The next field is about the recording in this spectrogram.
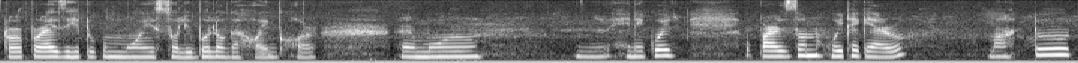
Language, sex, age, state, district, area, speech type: Assamese, female, 18-30, Assam, Sivasagar, rural, spontaneous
